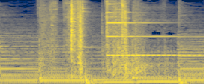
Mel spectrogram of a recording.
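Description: Background music, with a bright ringing ding sound effect about a second in that sets off with a short noisy burst and rings on for most of a second, marking a time-skip transition.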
